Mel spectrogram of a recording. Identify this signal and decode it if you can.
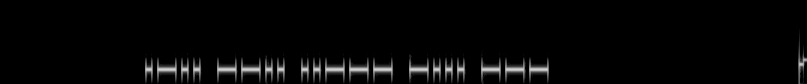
Morse code, heard as a keyed tone, about 20 wpm, 700 Hz. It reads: LZ2BO
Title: DXCC-100 Call Signs - 5 Characters - 20wpm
